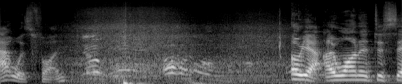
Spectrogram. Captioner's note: overlapping chatter; engine revving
